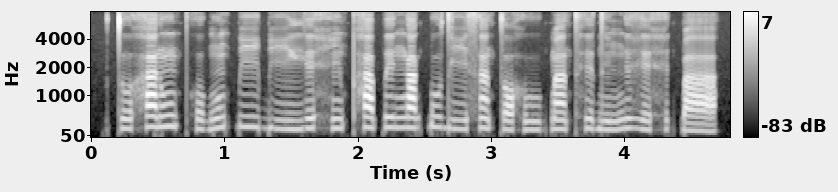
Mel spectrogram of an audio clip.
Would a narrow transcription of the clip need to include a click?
no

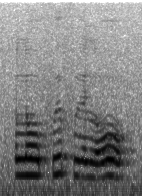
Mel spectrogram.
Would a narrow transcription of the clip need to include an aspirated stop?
no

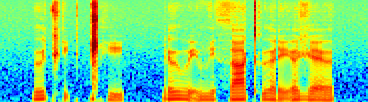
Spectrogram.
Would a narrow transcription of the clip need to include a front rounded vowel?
no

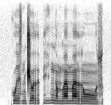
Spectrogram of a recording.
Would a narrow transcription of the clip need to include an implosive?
no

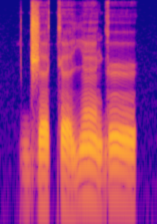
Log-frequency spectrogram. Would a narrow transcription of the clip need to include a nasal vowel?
yes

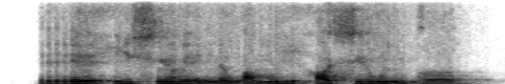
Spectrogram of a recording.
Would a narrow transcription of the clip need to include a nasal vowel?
yes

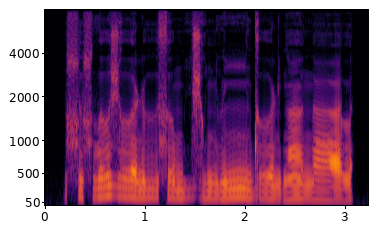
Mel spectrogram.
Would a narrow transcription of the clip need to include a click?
no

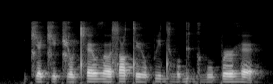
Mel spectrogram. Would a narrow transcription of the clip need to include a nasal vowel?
no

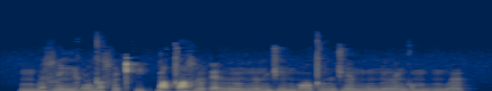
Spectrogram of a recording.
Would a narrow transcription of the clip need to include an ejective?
no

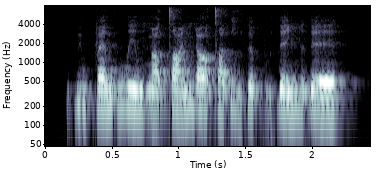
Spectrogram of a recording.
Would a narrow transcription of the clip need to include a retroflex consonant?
no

